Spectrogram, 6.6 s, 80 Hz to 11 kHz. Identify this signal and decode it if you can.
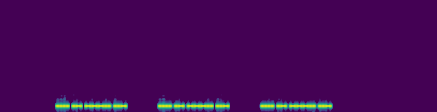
Morse code, heard as a keyed tone, about 48 wpm, 700 Hz. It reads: HA8U HA8U HA8U
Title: DXCC-100 Call Signs - 4 Characters - Repeated 3x - 50wpm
